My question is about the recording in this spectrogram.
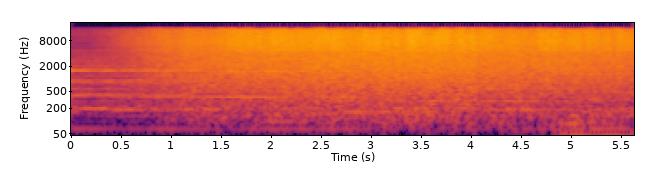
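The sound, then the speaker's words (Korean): A waterfall in a forest near Jamestown rushes loudly and steadily, its dense roar filling the whole scene after a brief fade-in, with a few faint tones lingering at the very start and no voices. “어느 폭포 아래 도착했을 때 가까운 곳에서 누군가의 인기척이 느껴졌다.”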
